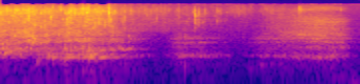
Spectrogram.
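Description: Water rushes from a tap into a container, loud and steady at first, then easing off before the flow surges again, with no talking.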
